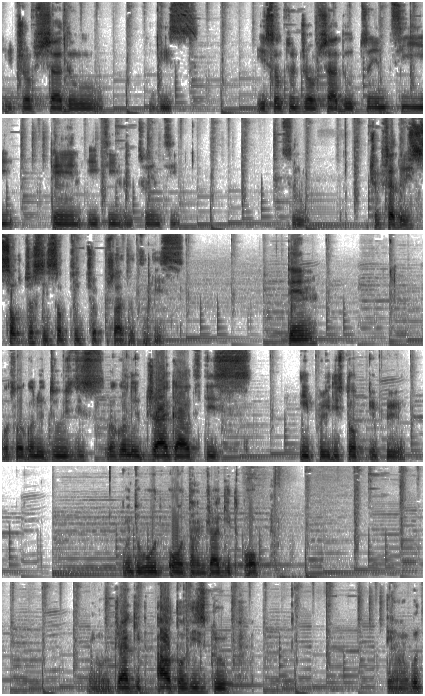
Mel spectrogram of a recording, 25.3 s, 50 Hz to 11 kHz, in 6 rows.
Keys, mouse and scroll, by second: 0.4 click, 0.6 click, 6.0 click, 12.2 click, 15.8 ctrl+click, 16.9-19.3 drag, 21.6-22.9 drag.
